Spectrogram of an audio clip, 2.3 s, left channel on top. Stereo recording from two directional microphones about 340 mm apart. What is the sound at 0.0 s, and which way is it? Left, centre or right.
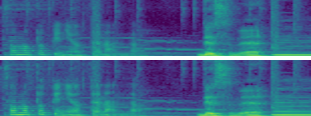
Speech, centre.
